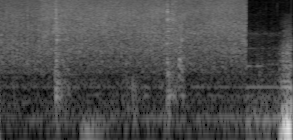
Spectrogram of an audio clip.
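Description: Beef sautéing with browned garlic in hot oil in a pan makes a steady, loud, close sizzle, with a couple of stirring scrapes. The sizzle drops suddenly near the end, and then a clatter follows.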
